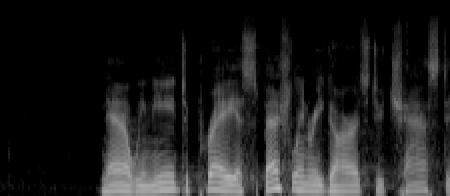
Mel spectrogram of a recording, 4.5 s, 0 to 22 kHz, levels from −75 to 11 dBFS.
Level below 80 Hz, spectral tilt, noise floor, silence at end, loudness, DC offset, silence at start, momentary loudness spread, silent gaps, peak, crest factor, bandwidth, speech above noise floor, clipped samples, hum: -52 dBFS; -7.5 dB/octave; -71 dBFS; 0 s; -22 LUFS; under 0.1%; 1 s; 10 LU; none; -8 dBFS; 14 dB; 13.5 kHz; 50 dB; under 0.1%; none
